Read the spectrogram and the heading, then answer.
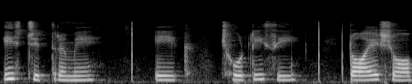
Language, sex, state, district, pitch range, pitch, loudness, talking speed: Hindi, female, Chandigarh, Chandigarh, 200-225 Hz, 205 Hz, -18 LUFS, 130 wpm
